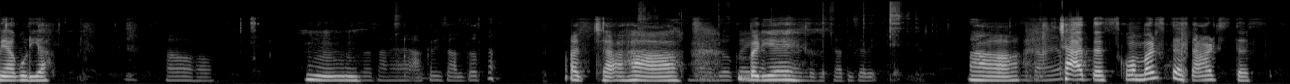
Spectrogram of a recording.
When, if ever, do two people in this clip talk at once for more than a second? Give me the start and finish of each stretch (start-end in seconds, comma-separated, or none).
none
